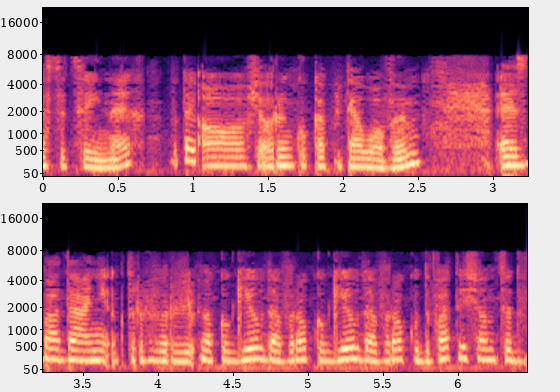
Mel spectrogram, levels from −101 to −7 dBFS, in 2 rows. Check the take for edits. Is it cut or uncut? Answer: cut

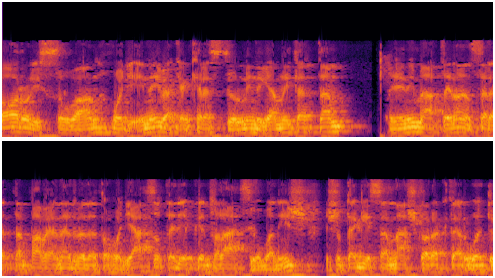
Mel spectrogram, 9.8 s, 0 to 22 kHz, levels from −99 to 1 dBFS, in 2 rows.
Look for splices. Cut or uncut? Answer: cut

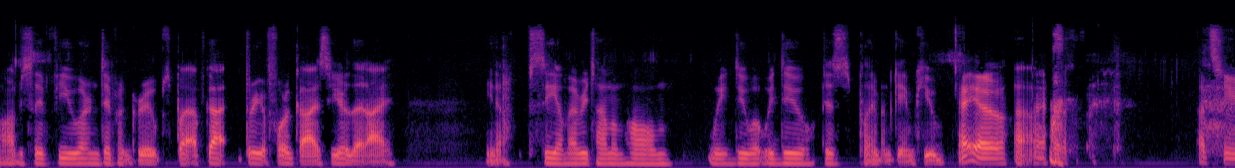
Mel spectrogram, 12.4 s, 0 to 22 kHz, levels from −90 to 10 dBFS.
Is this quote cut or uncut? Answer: cut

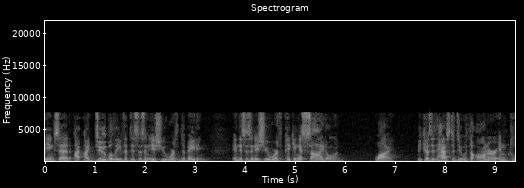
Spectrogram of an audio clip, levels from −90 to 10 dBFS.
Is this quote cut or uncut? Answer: uncut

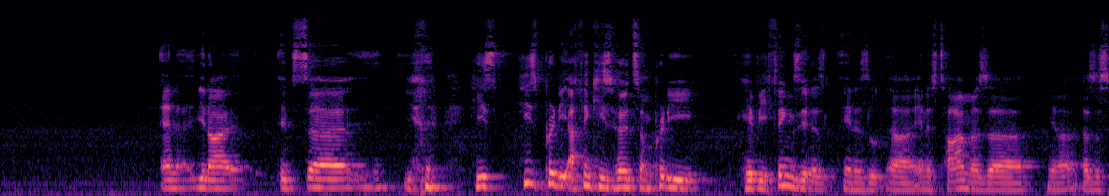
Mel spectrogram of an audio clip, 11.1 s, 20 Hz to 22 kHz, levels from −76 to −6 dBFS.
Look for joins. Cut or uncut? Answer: uncut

